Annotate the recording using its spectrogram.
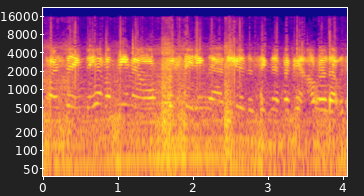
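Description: A dispatcher's voice over a police radio, relaying a request about a woman whose partner was in the crash, with the narrow, thin sound of a radio speaker.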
